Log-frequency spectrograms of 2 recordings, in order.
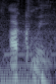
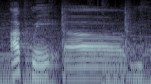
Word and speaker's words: Acme: so Patrick will be telling us about umcme Acme Acme oh sorry I thought it's like okay so can you please tell us about acne Fitness training institute well uh Acme many people pronounce it like yeah you have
